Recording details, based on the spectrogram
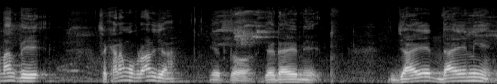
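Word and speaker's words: زيدين: Ini jaidaini dipatahkan sebelum ya, dikasrohkan sesudah iya. Ini jaidina dikasrohkan sebelum ya, dipatahkan sesudah iya gitu.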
